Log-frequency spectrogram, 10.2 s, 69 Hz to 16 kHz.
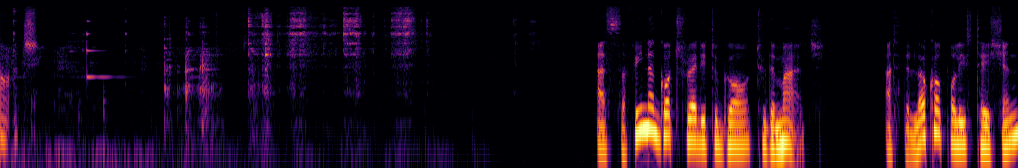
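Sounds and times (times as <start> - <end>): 
speech: 0.0 - 0.5, 6.0 - 10.1
dishes and cutlery being cleared away: 0.6 - 5.6.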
